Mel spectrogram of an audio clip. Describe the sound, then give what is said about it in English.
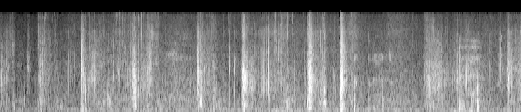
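Footsteps walking outdoors at a placer mining site, many crisp, crunching steps on rough ground in an irregular rhythm, some louder than others, with no voices over them. “We'll walk up this way now.”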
